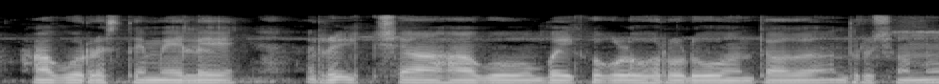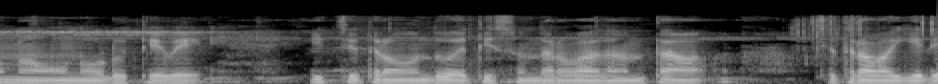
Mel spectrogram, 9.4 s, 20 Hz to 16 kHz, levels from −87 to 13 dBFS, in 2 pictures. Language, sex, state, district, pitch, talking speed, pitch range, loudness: Kannada, male, Karnataka, Dakshina Kannada, 105 Hz, 100 wpm, 100-110 Hz, -16 LUFS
